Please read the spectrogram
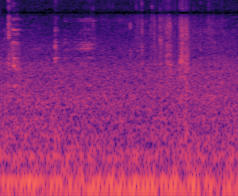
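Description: A few light clicks and scrapes of a metal utensil against a plate, over a steady low outdoor rumble.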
